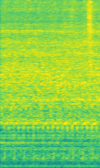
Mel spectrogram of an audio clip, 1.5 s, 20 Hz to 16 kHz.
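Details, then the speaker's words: 2004 Renault Master MK2 2.5 dCi diesel van, during a fuel filter change with the air box off: steady diesel clatter at an even idle, regular injector ticking, no misfire or hunting. Normal idle. "can hear the engine running."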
